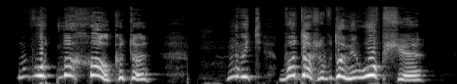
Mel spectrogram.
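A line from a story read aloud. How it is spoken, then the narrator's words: Irritated. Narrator (Russian): раздраженно проговорила Екатерина Антоновна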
